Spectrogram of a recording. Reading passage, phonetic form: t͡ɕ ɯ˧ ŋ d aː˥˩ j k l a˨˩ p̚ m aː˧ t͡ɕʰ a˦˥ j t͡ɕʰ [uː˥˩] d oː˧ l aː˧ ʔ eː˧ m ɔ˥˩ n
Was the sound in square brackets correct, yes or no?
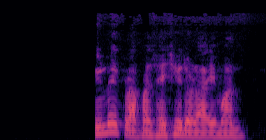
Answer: no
